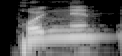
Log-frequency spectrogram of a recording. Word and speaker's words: poignant: It sounded like he had some pretty poignant. Is that the poignant? Do you pronounce the G? – Yeah, you do not pronounce that G.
